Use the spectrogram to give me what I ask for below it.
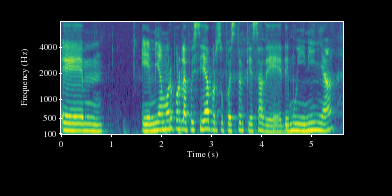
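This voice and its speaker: Monotone, flat intonation carries speech that proceeds at a very slow pace. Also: woman, medium pitch for a woman. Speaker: poet and diplomat. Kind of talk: panel talk. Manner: hesitant, many fillers.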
